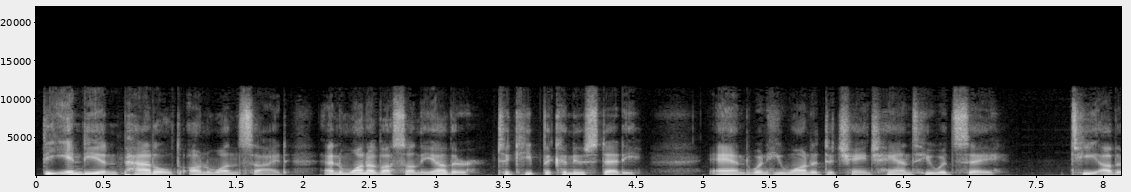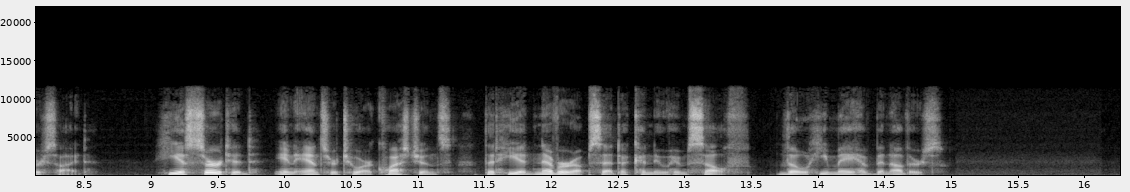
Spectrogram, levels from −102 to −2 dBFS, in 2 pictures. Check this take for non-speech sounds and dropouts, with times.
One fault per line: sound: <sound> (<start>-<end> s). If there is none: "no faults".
no faults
